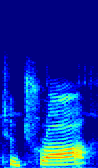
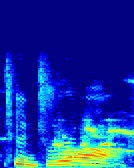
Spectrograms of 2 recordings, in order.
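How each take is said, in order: First: Draw begins with a T-like sound. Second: Draw begins with a clear D sound. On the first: The speaker calls it wrong. "what I hear is a T sound, like to draw" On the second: The speaker calls it right. "we want to get the D"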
